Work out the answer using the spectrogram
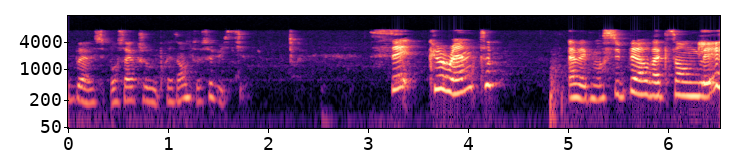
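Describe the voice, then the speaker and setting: A young woman with a fairly high voice talks casually to her camera, pausing often with fillers as she chats along. The sound is a bit dull and lo-fi, picked up by the camera mic. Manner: chatty, many hesitations and fillers. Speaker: book vlogger.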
